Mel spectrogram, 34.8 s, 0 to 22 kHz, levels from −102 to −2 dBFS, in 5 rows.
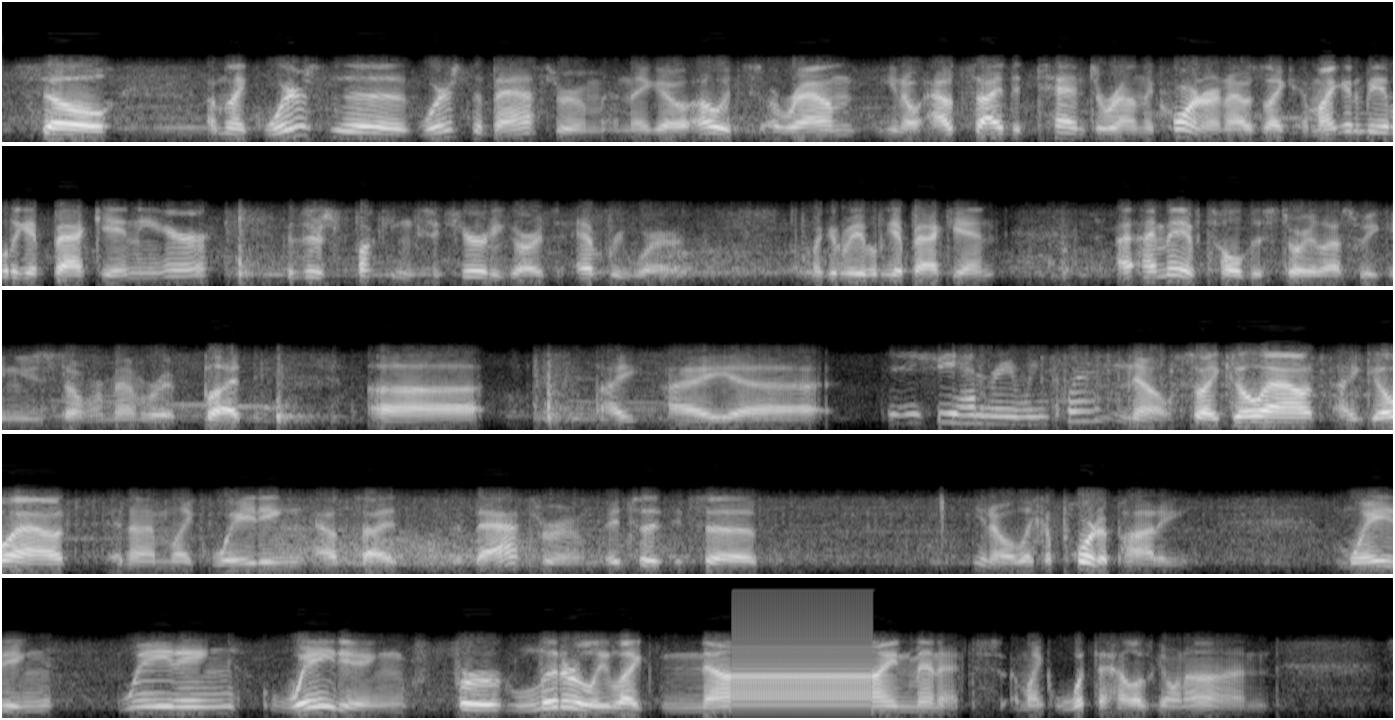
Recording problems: thin; very; fading below 350 Hz
phone-call audio; nothing above 15 kHz
rain or running water; faint; throughout; 25 dB below the speech
traffic noise; faint; throughout; 25 dB below the speech
audio freezing; at 31 s for 0.5 s

